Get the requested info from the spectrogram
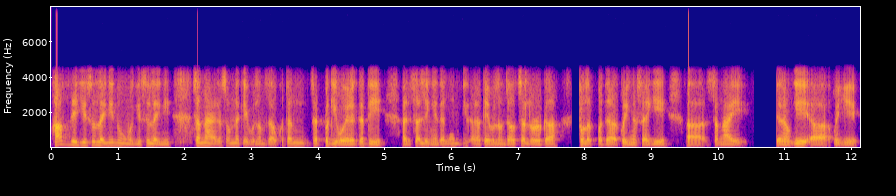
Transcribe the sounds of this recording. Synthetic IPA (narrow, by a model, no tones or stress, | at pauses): hap̚ʰdeɡisulɐjninoŋmɐɡisulɐjnisɐmnɐhajɾɐɡɐsomnɐkɐjbulɐmd͡ʒawkʰu̥tɐŋt͡ʃɐt̚pɐɡiojɾɐɡɐdiɐdisɐt̚liŋajdɐlɐmɡikɐjbulɐmzawt͡ʃɐt̚lɐwɾɐɡɐtʰolɐk̚pɐdɐːkʰojŋɐsajɡi | sɐŋaj | nawɡiɐ̰kʰojɡi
